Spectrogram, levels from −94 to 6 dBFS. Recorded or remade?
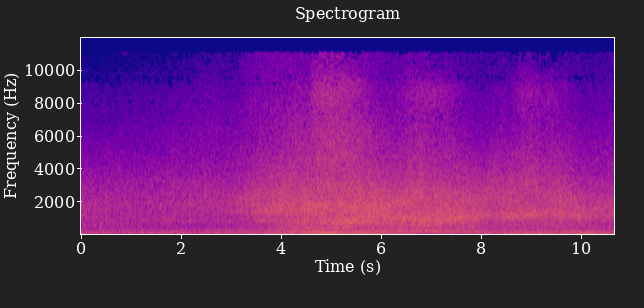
recorded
